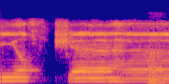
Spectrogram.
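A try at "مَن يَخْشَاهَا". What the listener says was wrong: tipiskan yo. Bukan mayyakh, tapi mayyakhsyaha. Tip. Oh, kok udah betul tebal, tapi hati-hati ya kepancing tebal.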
